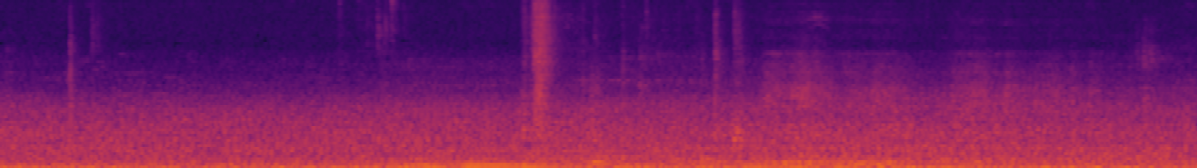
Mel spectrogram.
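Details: Steady low traffic rumble with passing vehicles and a brief hiss, no animal voice standing out.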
